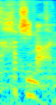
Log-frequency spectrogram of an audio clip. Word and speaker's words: Hachiman: we are back and it is Hachi maan that is how you say it that is how they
